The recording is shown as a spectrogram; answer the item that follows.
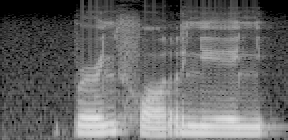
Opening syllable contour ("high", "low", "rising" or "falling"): rising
